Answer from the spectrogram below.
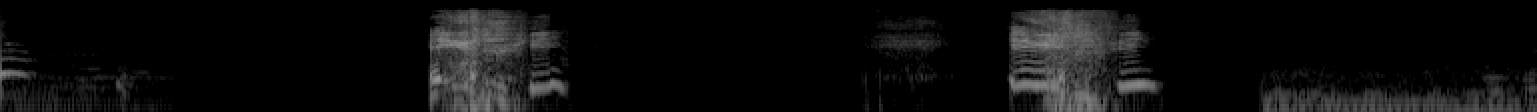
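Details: A VTuber sneezing: two sharp, explosive sneezes a few seconds apart, with quiet room sound between.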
